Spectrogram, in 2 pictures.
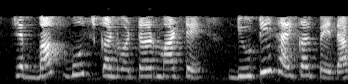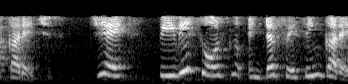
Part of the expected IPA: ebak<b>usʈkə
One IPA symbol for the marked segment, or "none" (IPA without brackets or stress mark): b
